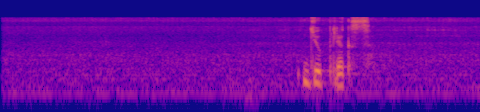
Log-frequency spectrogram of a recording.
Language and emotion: Russian, neutral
